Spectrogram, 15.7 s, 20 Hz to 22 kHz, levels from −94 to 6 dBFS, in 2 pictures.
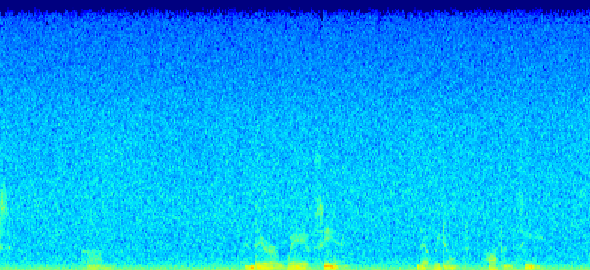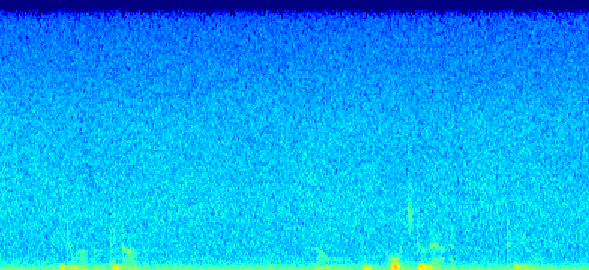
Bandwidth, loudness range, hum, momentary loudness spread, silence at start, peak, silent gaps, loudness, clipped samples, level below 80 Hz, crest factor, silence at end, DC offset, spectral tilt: over 20 kHz; 5 LU; none; 9 LU; 0 s; -14 dBFS; none; -36 LUFS; under 0.1%; -50 dBFS; 22 dB; 0 s; under 0.1%; -4.5 dB/octave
